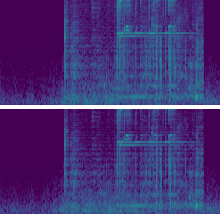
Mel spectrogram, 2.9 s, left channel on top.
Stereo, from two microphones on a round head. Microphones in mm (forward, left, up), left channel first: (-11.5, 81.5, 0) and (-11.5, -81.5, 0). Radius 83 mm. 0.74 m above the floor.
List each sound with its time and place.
0.9 s a clink: 25° left (ahead or behind)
